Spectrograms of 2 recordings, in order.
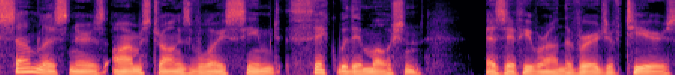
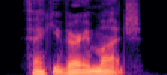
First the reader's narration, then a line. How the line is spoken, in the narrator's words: Nixon said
